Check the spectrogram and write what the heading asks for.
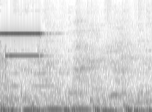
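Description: A single high electronic beep from a gym interval timer, lasting about half a second at the start. It sounds over background music with a heavy bass beat.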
